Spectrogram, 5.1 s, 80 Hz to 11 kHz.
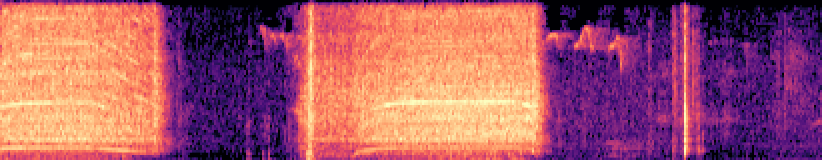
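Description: Milwaukee M12 cordless drill/driver spinning in two short runs to back out the outlet's two Phillips mounting screws, its whine rising in pitch as it spins up and dropping as it stops. Sharp clicks come between and after the runs.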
